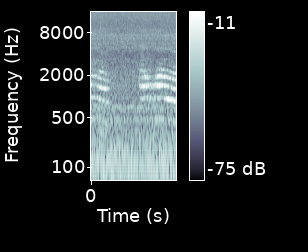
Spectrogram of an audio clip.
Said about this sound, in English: I gotta get Wendy to save me from this cat. Meow. Can you hear it?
